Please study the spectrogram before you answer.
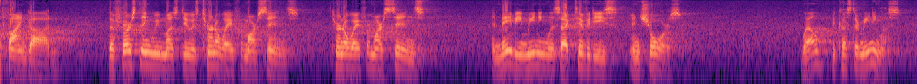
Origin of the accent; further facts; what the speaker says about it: the North, United States; Now, Southerners may not understand this, but I'm from the North. I absolutely love snow.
